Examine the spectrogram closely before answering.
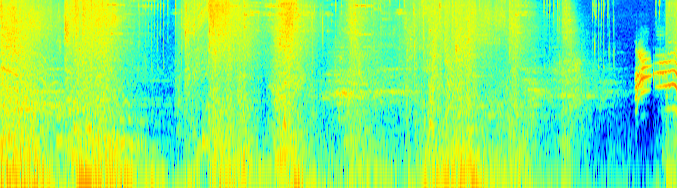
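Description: Game battle effects clash and burst in quick bursts.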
